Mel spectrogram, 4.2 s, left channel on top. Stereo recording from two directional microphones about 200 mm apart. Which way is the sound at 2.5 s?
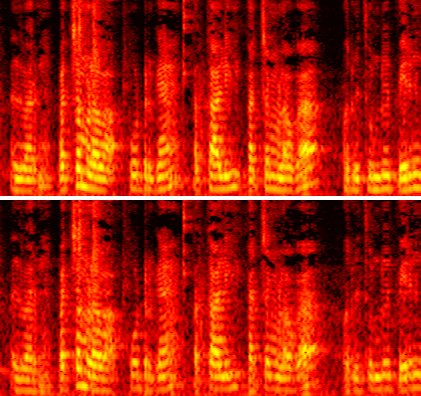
60° left (ahead or behind).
